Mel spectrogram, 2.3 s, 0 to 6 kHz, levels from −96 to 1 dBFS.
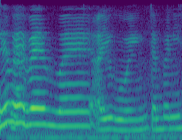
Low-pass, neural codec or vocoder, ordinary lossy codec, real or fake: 5.4 kHz; none; none; real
